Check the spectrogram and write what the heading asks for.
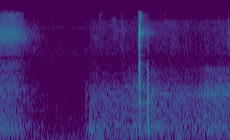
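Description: Near silence in a room, broken by two faint sharp clicks close together about a second and a half in.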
